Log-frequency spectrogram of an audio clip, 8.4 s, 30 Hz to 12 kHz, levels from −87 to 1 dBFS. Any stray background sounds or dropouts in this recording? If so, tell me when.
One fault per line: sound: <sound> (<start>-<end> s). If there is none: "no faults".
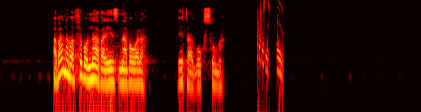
sound: chirp (5.1-5.7 s)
